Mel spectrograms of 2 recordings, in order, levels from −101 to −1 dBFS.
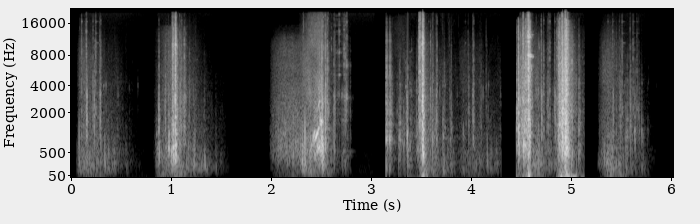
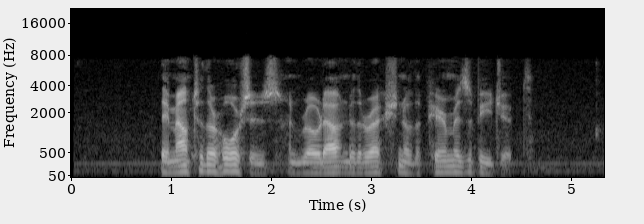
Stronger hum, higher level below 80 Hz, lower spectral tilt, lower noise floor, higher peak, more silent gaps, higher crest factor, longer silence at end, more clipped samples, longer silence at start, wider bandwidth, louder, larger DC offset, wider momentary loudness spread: neither; first, -50 dBFS vs -82 dBFS; second, 1 dB/octave vs -3.5 dB/octave; second, -62 dBFS vs -71 dBFS; first, 0 dBFS vs -12 dBFS; first, 1.58-1.99 s, 3.03-3.14 s, 4.30-4.45 s vs none; about the same, 26 dB vs 26 dB; first, 0.95 s vs 0.75 s; neither; about the same, 0.95 s vs 0.9 s; first, over 20 kHz vs 8.2 kHz; first, -19 LUFS vs -35 LUFS; neither; first, 26 LU vs 11 LU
